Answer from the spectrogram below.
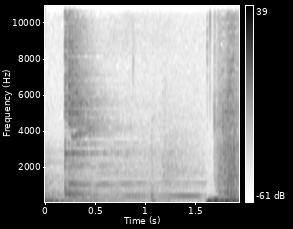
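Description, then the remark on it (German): Two wine glasses clink together in a toast before tasting the wine, a bright ringing tone that lingers and fades before a second soft knock of glass at the end. “Und äh, das würde ich sagen, ist ein guter Anlass, um den Wein jetzt mal zu probieren. Ja, zum Wohl”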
